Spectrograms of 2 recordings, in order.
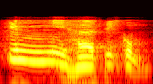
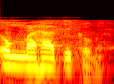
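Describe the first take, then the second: First: The word begins with i, then i. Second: The word begins with u, then a. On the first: "Hamzahnya atau alifnya di kasrah, mimnya di kasrah juga" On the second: "bi dhammil alif wa fathil mim"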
